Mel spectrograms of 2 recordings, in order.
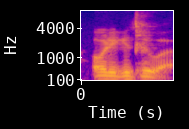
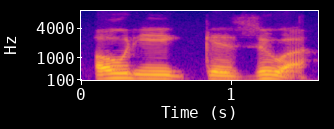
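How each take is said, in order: First: Said in the usual way. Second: Slow, syllable by syllable; staccato. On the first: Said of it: "Does that sound right?". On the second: Shown as a demonstration. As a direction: break the name into syllables. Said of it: "I can do it if I do it syllable by syllable".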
